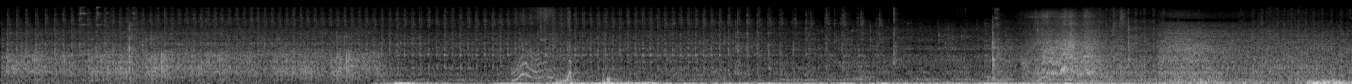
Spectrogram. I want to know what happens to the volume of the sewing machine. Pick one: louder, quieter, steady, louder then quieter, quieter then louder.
steady.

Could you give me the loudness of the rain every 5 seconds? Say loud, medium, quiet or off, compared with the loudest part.
loud, medium, loud.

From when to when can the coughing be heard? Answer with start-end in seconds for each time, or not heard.
not heard.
